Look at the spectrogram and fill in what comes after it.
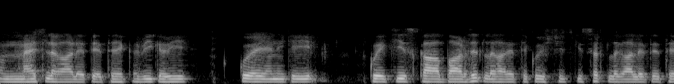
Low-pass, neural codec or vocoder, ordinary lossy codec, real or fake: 5.4 kHz; none; AAC, 24 kbps; real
